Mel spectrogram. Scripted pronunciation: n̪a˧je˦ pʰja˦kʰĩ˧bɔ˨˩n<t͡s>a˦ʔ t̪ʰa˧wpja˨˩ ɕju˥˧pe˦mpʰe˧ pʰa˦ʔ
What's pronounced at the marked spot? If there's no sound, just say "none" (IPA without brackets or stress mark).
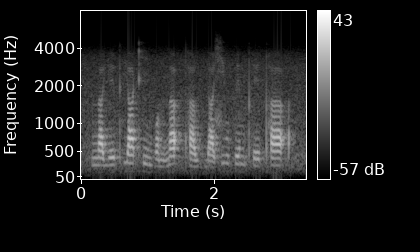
n̪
